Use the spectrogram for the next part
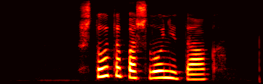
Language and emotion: Russian, sad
